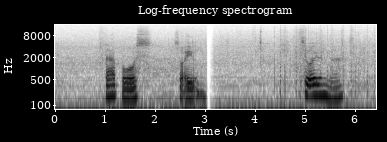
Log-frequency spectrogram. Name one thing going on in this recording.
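A young woman speaks close to a microphone in short, animated bursts.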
